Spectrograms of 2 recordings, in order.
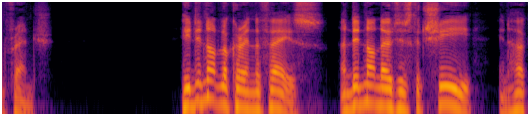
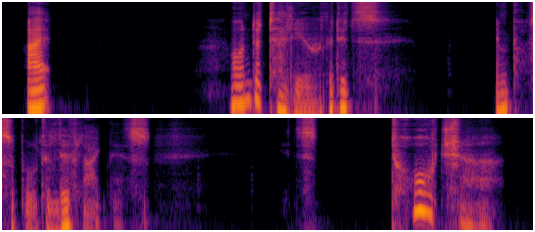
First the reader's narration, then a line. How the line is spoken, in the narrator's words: she muttered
